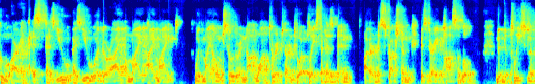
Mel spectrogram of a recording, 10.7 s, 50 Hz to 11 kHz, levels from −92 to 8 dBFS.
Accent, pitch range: American, 85-115 Hz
